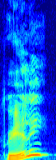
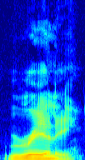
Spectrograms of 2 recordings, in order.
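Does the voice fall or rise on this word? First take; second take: rise; fall. First: The voice rises from low to high. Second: The voice drops at the end. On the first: The speaker is interested. "Going from low, going right the way up to show that he's interested" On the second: The speaker does not believe it. "if I don't believe you, I could say, really. So if the intonation drops"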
